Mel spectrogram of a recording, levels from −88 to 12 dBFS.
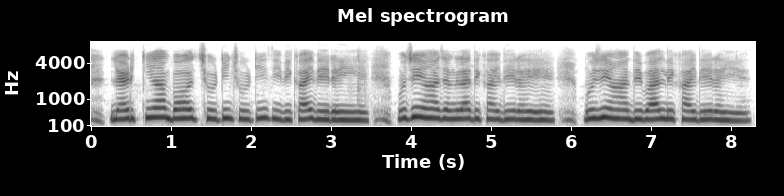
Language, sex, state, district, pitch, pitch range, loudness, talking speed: Hindi, female, Chhattisgarh, Rajnandgaon, 260 Hz, 245-275 Hz, -19 LUFS, 160 wpm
